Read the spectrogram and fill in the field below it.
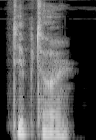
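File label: "tiptoe", Australian English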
